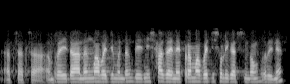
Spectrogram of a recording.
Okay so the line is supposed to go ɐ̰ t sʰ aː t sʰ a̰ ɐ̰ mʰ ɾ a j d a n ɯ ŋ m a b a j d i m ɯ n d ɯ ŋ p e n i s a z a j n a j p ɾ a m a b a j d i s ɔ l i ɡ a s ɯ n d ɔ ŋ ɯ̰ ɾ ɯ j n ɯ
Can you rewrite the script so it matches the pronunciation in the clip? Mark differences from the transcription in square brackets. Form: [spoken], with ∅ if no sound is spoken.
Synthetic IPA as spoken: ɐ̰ t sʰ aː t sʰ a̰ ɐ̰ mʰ ɾ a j d a n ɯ ŋ m a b a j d i m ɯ n d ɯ ŋ [b] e n i s a z a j n a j p ɾ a m a b a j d i s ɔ l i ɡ a s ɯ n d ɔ ŋ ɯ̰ ɾ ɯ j n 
